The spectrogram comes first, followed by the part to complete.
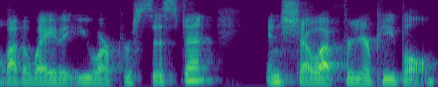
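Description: At a fairly quick pace, a plain, everyday voice speaks with fairly even intonation over a quiet background. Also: woman. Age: 50s. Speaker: author and coaching client. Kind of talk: interview. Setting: video call.

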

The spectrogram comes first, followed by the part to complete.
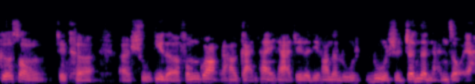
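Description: A man with a fairly low pitch. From China, Chengdu (Sichuan). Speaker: classical literature presenter. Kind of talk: lecture. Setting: online voice chat room. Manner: hesitant, many fillers.

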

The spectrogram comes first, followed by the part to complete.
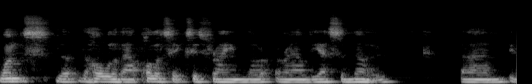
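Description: A man's medium-pitched, somewhat breathy voice with a dark, mellow tone, monotone, flat intonation and a moderate pace. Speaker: political commentator guest. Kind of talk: analytical political discussion.

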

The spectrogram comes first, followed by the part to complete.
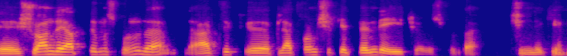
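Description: The sound is dry and close with no echo as a man speaks in a dark, mellow tone with ordinary pitch variation. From Turkey, Çanakkale. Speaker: logistics manager. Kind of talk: interview. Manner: halting, many fillers.

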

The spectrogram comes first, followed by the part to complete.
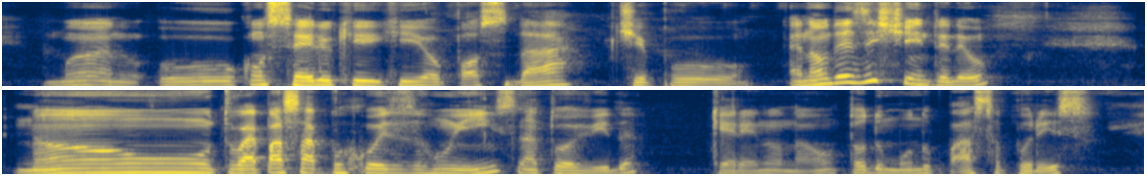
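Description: A man talks at a fairly slow pace in a medium pitch with a dark, mellow tone and ordinary pitch variation. The recording is very clean, with a silent background. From Acre, Brazil. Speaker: bodybuilder. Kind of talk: casual chat.

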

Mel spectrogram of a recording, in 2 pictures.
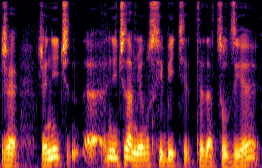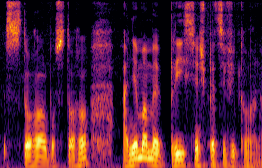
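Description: Here a man speaks at a moderate pace with fairly even intonation. His pitch sits fairly low. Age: 40s. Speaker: Franciscan friar. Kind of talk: casual chat.

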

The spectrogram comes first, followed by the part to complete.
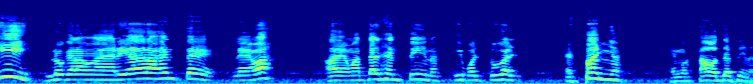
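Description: With a Puerto Rican accent, a man speaks in a high, raised, projected voice with a bright, sharp, animated tone. His pace is fairly slow, broken by long, frequent pauses. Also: big swings in loudness. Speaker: podcast host. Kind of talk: casual chat.

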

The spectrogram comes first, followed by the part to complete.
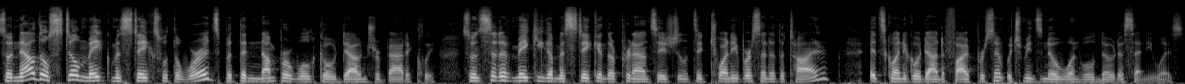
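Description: Very fast speech in a Canadian accent, with ordinary pitch variation, is heard in a very clean recording with a silent background and a dry, close sound with no echo. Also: man, fairly high pitch for a man. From Quebec, Canada. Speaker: public speaking coach. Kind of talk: podcast interview.

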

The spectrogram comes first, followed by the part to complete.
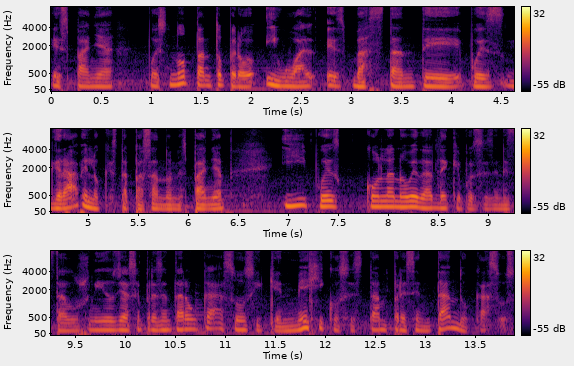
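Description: This man has a medium-pitched, somewhat breathy voice with ordinary pitch variation. He talks at a fairly slow pace. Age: 20s. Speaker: podcast host. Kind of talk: casual solo commentary.

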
